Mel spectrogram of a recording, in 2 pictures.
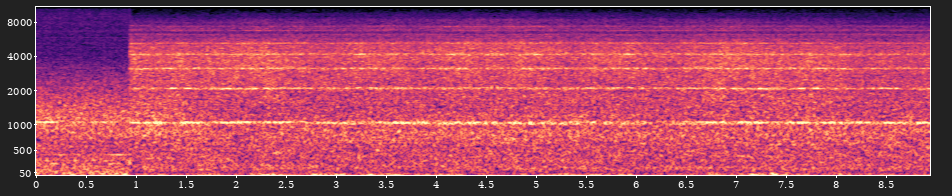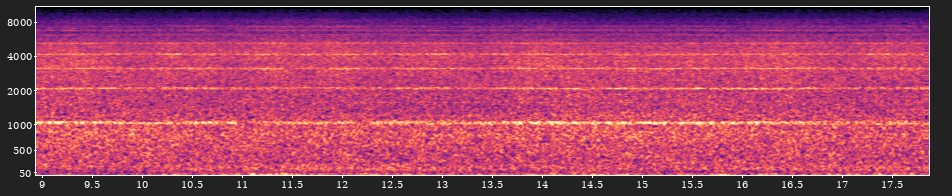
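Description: Jet engines roar steadily as the plane flies past in the open air.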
